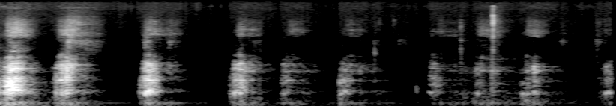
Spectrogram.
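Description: Dogs bark a few times up close and loud, then smaller yips and whines trail off and grow fainter against silence.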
